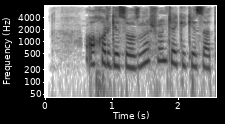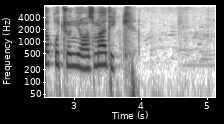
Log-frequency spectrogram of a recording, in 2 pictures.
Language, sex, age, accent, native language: Uzbek, female, 12-17, Toshkent viloyati, Uzbek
